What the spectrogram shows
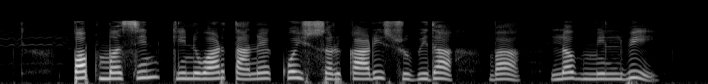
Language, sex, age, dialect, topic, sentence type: Magahi, female, 18-24, Northeastern/Surjapuri, agriculture, question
